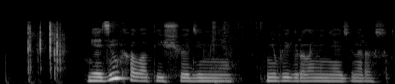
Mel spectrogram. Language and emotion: Russian, neutral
